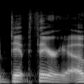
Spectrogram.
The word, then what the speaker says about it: diphtheria: And no, we don't pronounce the H after the P, so diphtheria, okay.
